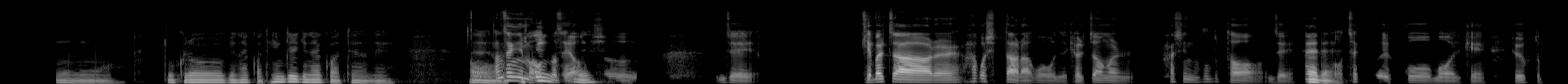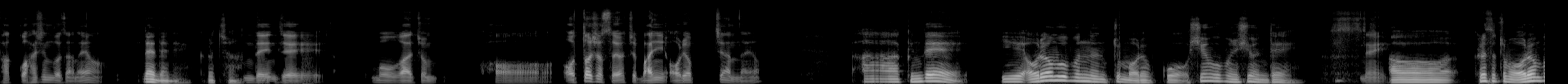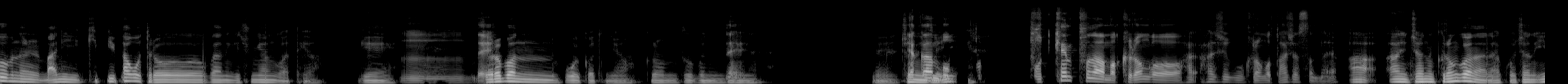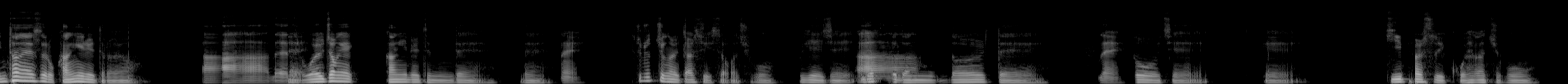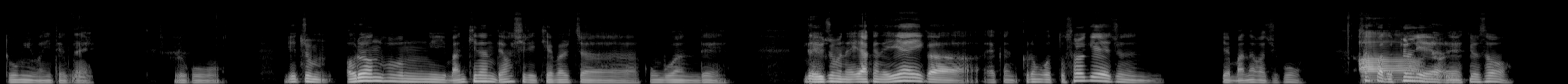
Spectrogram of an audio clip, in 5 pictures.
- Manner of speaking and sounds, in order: other background noise; tapping; in English: "boot bootcamp나"
- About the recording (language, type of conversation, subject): Korean, unstructured, 당신이 이루고 싶은 가장 큰 목표는 무엇인가요?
